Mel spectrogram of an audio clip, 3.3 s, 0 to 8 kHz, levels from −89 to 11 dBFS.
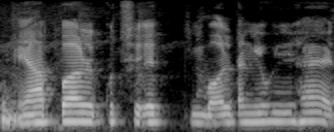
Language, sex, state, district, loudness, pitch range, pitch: Hindi, male, Bihar, Darbhanga, -20 LUFS, 145-160 Hz, 150 Hz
